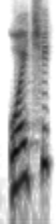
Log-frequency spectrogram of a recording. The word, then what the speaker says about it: Wojcik: Mr. Wojcik, is that the correct pronunciation? Yes, Senator. Thank you.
